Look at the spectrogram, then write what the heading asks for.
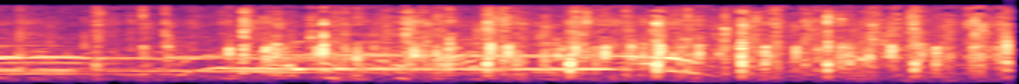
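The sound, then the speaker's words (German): An audience breaks into applause, dense and steady clapping that builds and holds for a few seconds, with a few raised voices calling out over it at the start. “Applaus!”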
